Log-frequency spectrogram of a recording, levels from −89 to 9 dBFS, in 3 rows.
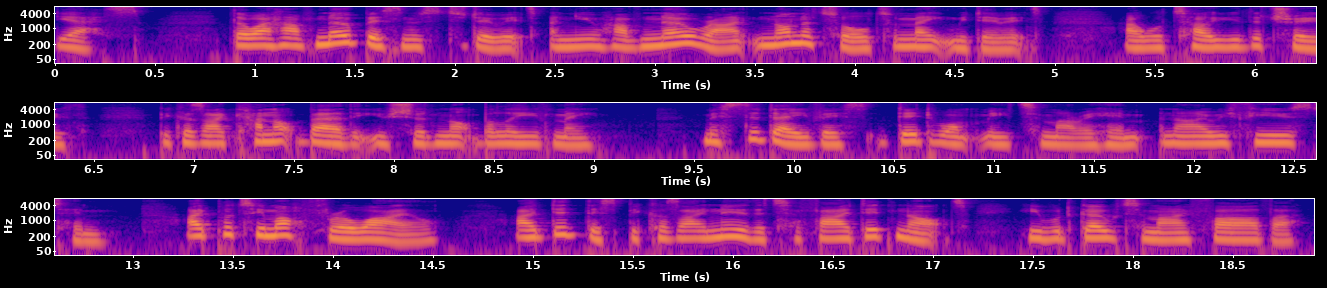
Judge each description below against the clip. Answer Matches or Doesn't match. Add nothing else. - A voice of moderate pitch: Matches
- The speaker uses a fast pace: Matches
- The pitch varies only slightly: Doesn't match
